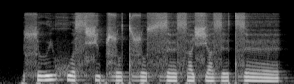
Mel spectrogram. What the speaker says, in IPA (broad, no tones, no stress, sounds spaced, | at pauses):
ɬ ɯ j xʷ a s ɕ i b ɮ o t ɮ o s z ɛ s a ɕ a z e t z ɛ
